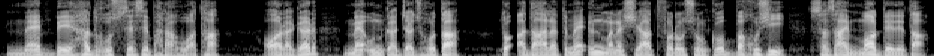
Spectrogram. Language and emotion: Urdu, angry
